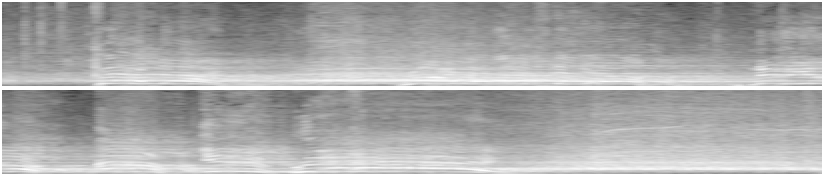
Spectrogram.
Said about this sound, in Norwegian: Og det var det siste de amerikanske fansa hadde å juble for i denne semifinalen.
